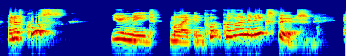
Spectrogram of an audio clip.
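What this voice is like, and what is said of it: Sarcastic delivery. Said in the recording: “I'm being sarcastic,”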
